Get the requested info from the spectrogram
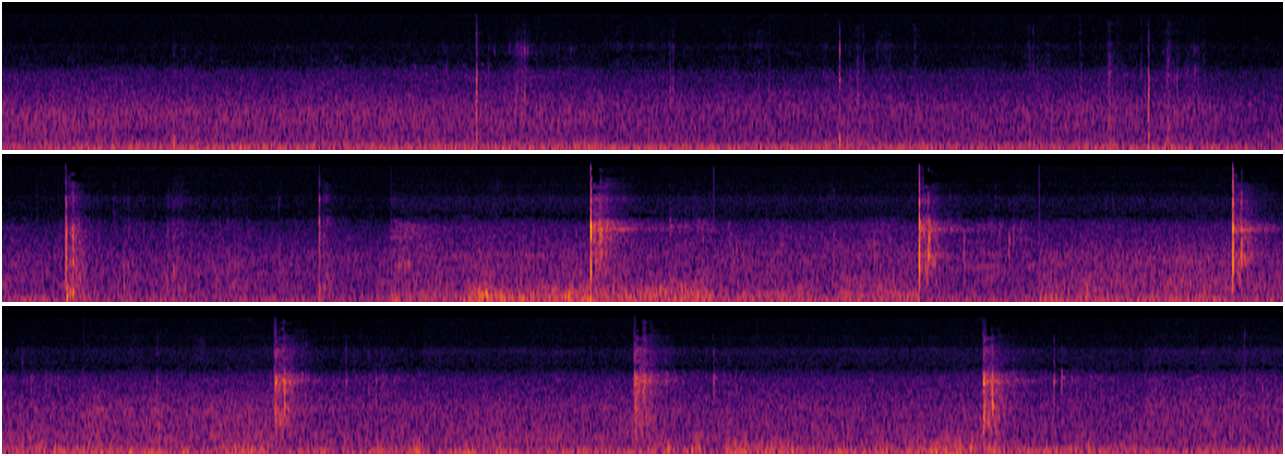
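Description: Baseball bat striking pitched balls in batting practice: a sharp crack about every two seconds through the second half, some with a short ring. Two lone cracks come earlier, over a steady outdoor background.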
